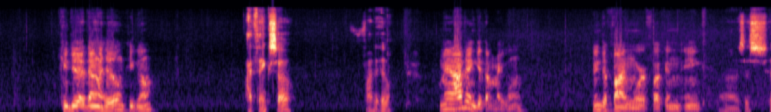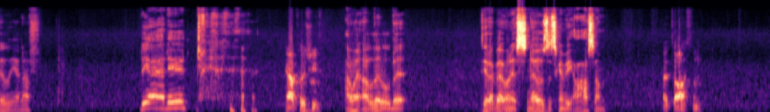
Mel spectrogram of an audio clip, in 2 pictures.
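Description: A man talks casually and with animation into a close microphone.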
